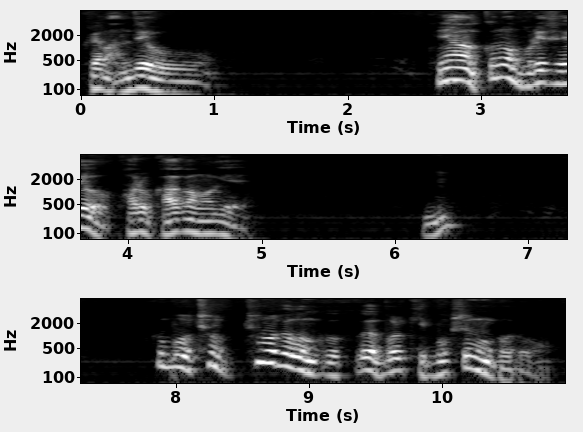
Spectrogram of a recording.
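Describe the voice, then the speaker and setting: Blunt, lively-voiced man, dark tone. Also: fairly low pitch, unhurried, long pauses. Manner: blunt, colloquial, keeps asking "응?" for agreement. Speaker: fishing boat captain. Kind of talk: casual instructional talk.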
